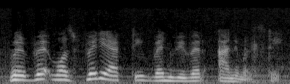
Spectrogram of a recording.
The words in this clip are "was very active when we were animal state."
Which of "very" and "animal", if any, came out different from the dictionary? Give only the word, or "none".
none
